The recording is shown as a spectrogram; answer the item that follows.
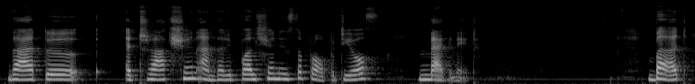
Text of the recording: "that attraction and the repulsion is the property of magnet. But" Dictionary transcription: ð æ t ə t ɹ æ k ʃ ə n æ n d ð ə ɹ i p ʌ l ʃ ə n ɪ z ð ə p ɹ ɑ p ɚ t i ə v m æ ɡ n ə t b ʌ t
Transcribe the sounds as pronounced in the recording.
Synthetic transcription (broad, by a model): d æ t ə t ɹ æ k ʃ ə n æ n d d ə ɹ i p ʌ l ʃ ə n ɪ z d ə p ɹ ɑ p ɚ t i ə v m æ ɡ n ə t b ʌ t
